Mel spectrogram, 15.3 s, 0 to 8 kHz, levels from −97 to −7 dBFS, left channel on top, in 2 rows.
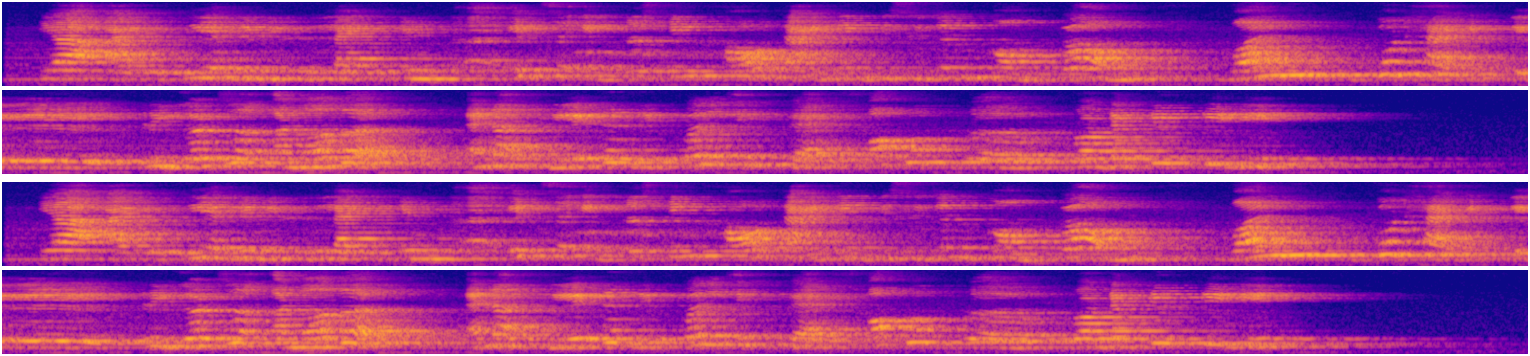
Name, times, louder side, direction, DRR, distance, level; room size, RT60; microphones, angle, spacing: voice 1, 0.2-5.7 6.1-6.6 6.9-9.5 9.9-14.0, right 1 dB, 15° right, -3 dB, 1.7 m, -29 dB
8.0 x 3.9 x 6.8 m, 1.5 s
head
